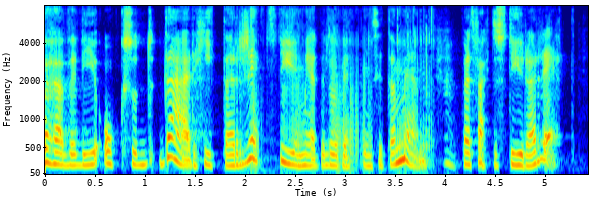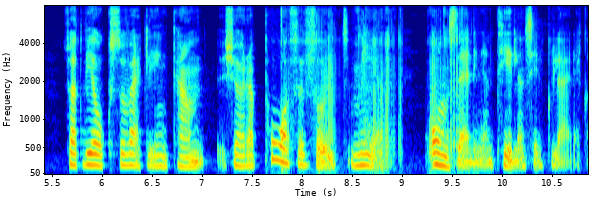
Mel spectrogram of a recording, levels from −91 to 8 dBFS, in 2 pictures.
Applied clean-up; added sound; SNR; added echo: neural mask model RNNoise.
